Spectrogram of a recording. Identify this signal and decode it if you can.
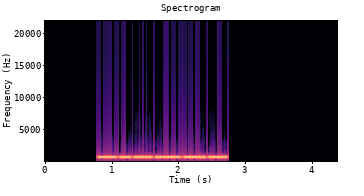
Morse code, heard as a keyed tone, about 43 wpm, 700 Hz. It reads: KA5JZL
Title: USA Call Signs - 6 Characters - Repeated 2x - 45wpm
